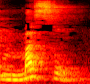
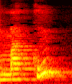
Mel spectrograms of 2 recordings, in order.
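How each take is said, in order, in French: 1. La consonne du milieu est un son s doux. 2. La consonne du milieu est un son k dur. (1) "si je mets l'acidi, je vais dire maçon" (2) "si j'enlève l'acidi, je vais dire macon"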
